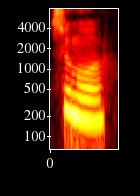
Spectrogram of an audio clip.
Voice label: "sumor", Anglo Saxon

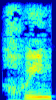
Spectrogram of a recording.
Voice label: "xwin", Northern Kurdish

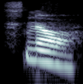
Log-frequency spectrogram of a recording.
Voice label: "snaw", Scots

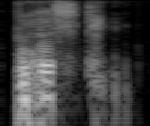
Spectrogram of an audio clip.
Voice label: "bhrsti" PIE

